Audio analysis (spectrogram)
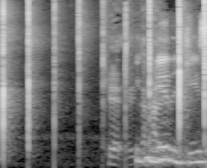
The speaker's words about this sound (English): Oh, stop clapping. It's fine. You keep clapping. Okay. Keep clapping. Yeah. Keep clapping.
